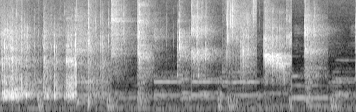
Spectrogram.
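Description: Supplement capsules rattling out of a plastic bottle, then dropped into a plastic weekly pill organizer with a series of light taps and clicks. Background music plays throughout.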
